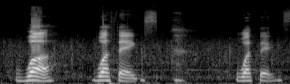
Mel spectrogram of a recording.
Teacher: So here he cuts off the t.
